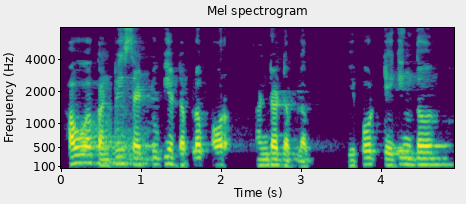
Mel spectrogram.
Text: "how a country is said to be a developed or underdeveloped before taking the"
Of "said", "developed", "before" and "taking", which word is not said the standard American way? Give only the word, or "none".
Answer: developed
